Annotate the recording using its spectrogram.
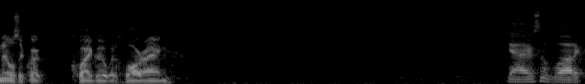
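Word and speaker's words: Hwoarang: Horang.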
